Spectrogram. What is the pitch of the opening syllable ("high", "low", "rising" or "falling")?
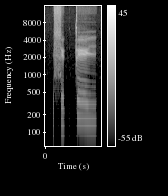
rising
